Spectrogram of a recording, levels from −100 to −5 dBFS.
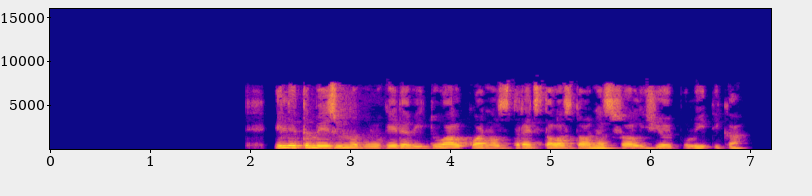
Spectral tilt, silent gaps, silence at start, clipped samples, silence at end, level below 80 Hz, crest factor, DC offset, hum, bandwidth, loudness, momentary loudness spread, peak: -6.5 dB/octave; none; 2.25 s; under 0.1%; 0.3 s; -56 dBFS; 16 dB; under 0.1%; none; 7.8 kHz; -17 LUFS; 13 LU; -2 dBFS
